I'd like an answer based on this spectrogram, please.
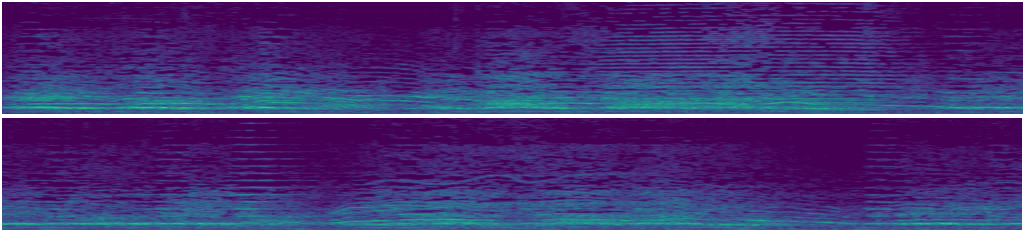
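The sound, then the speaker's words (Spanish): Loud crowd of metal workers chanting in unison while blockading the entrances to a trade fair venue to demand better terms in a provincial collective labour agreement; rhythmic shouted chants run continuously with overlapping voices. “Este es el sonido de los trabajadores del metal que este martes bloquearon los accesos al IFEBI para pedir la negociación de mejoras laborales en el convenio colectivo provincial.”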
